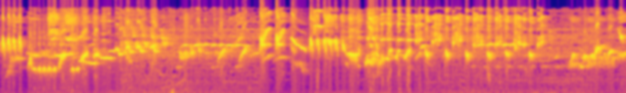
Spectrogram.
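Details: Dueling white-rumped shama from Medan and Borneo, a bird that defends its territory strongly: long continuous song of varied whistles, rattling trills and mimic-like phrases, loud and dense throughout.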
